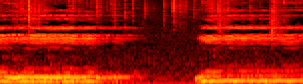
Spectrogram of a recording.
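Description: Solo male voice singing a cappella in wordless held notes. One long note fades out about a second in, and another starts about half a second later.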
